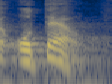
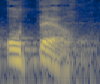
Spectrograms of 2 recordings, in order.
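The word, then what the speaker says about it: hôtel: 这个 hotel 啊，英文叫旅馆，在法国叫 hotel。法国人不读 h 了，法文没有 h 这个音的。如果读 h，h 读成 r，读成赫，所以就叫 hotel。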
